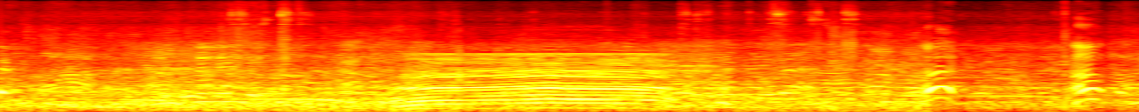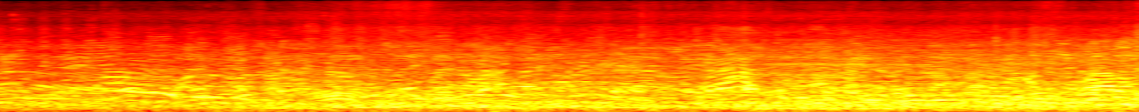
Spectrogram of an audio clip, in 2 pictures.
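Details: Friesian bull at a cattle market: one drawn-out, harmonic moo lasting just over a second, set among steady crowd chatter and men's voices discussing the sale.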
